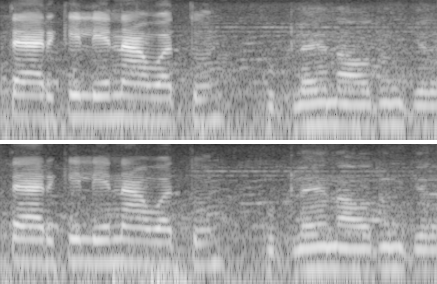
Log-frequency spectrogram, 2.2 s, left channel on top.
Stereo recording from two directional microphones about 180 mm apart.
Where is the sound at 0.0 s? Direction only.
10° right (ahead or behind).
